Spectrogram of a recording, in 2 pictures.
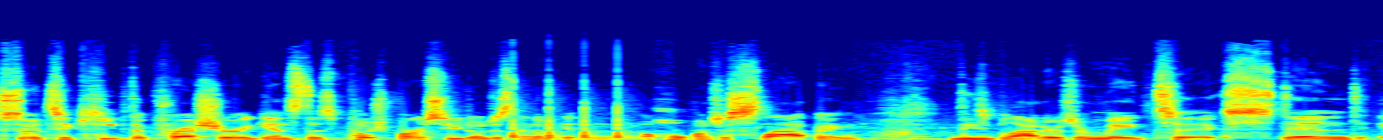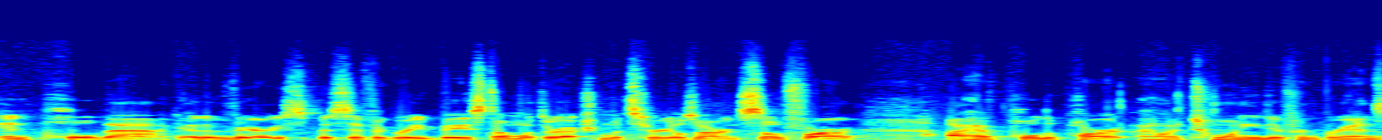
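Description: This man speaks at a fairly quick pace with ordinary pitch variation and very even loudness. Light background noise is present. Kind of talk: tutorial. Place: workshop.

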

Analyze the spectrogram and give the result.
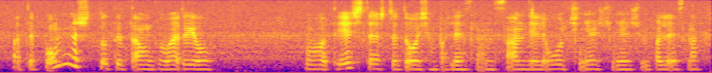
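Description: A woman at a fairly low pitch and moderate pace, monotone and flat, with noticeable background noise. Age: 20s. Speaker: video blogger and illustrator; vlogger. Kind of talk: casual vlog monologue; casual vlog chat. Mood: reflective, confiding. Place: home room. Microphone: phone near.

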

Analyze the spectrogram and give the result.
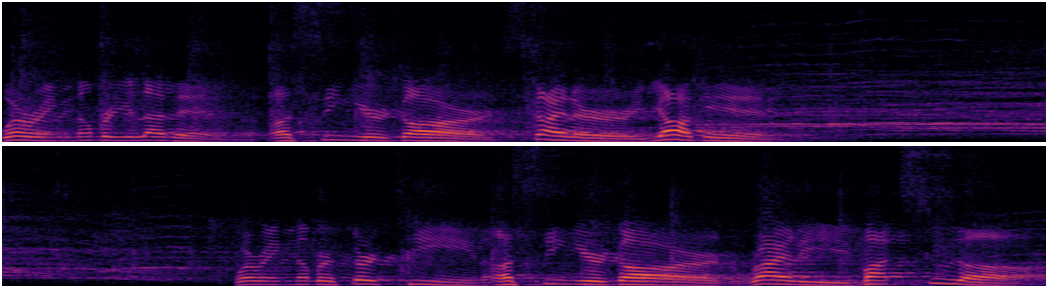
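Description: A man speaks in a high pitch at a very slow pace with ordinary pitch variation and long, frequent pauses over noticeable background noise. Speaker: public address announcer. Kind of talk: starting lineup announcements. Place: hall.

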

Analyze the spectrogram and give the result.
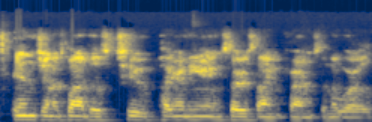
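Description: This man speaks in a Swedish accent. The background is quiet. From Sweden. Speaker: service design director; interview guest. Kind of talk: interview. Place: home room.

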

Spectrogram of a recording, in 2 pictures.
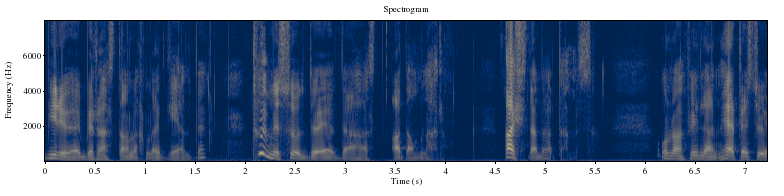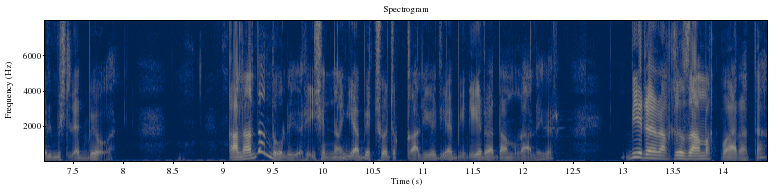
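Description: A woman with a very deep, low pitch and vocal fry speaks at a moderate pace. Her pitch swings very widely, and she leaves long, frequent pauses. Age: 80s+. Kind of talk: interview answer.

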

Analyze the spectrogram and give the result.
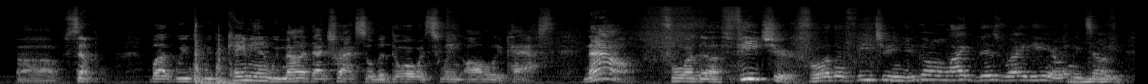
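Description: At a moderate pace, a man speaks in a room with audible echo and light background noise. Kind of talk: casual tour commentary. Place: home room. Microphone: phone near.

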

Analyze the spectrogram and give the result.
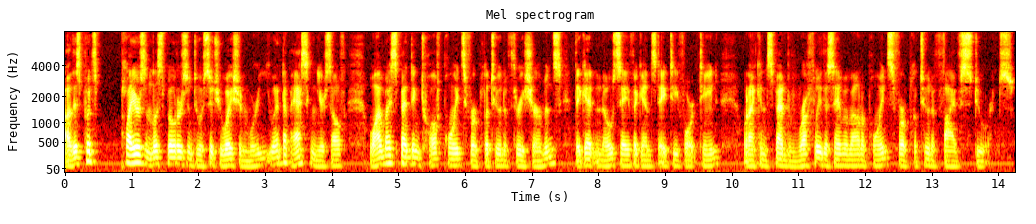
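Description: The voice is somewhat breathy, with ordinary pitch variation and a moderate pace. The recording is very clean, with a silent background. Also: man, very deep, low pitch for a man. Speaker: gaming podcast host. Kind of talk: solo podcast monologue. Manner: stutter; animated.

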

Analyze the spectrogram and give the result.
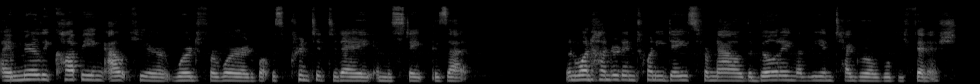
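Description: A woman with an American accent speaks at a moderate pace in a monotone, flat intonation. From California. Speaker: reader. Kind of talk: audiobook reading of a novel, read-along to camera. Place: home room. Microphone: webcam.

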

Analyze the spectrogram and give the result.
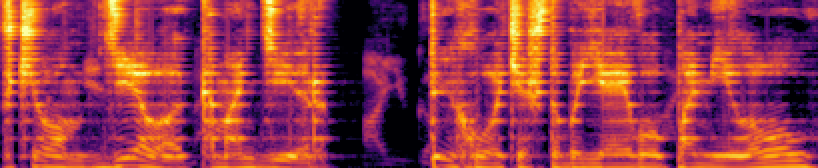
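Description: A man uses a put-on character voice at a very deep, low pitch, speaking at a moderate pace with very even loudness while faint music plays in the background. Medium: fan dub. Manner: pompous, then clumsily defensive.

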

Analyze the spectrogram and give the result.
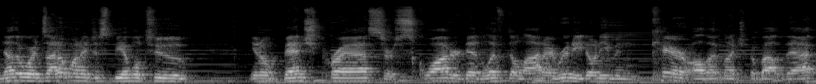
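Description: With clear music behind him and audible room echo, a man talks in a fairly high pitch. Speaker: fitness vlogger. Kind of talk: casual talk to camera, instructional fitness advice. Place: home room.

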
